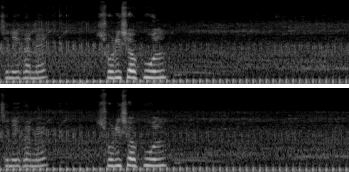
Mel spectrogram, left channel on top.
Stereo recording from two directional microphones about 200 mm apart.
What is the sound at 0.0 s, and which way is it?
Speech, 35° left (ahead or behind).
